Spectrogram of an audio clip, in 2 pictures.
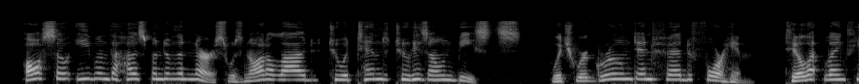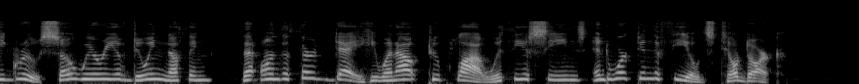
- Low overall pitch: No, high, 220 Hz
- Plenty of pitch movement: No, average, 4.3 semitones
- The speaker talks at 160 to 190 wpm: Yes, average, 185 wpm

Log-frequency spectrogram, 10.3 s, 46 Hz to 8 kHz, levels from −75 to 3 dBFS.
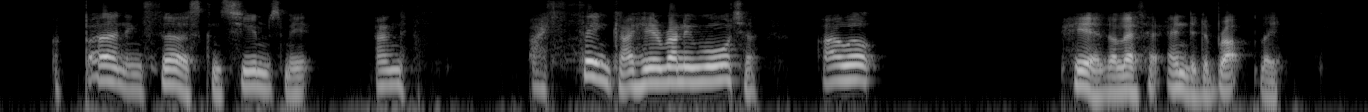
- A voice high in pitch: No, medium, 155 Hz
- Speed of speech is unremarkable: No, slow, 115 wpm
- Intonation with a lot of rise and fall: Yes, wide, 6.4 semitones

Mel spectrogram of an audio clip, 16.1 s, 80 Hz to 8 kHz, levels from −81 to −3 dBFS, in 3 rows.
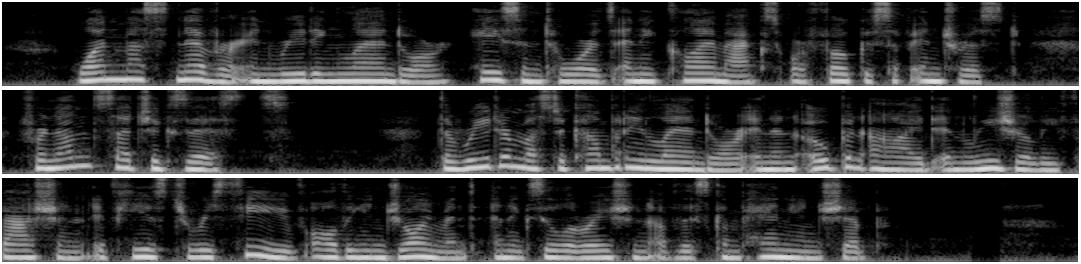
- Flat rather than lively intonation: Yes, narrow, 2.3 semitones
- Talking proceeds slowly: No, average, 160 wpm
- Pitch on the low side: No, high, 200 Hz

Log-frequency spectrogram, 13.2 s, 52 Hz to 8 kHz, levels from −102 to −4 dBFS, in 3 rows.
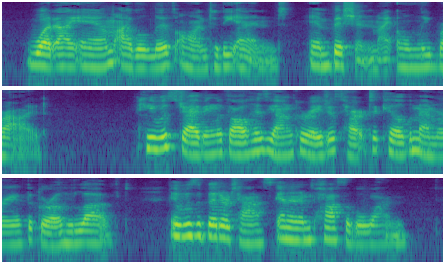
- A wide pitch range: No, average, 3.7 semitones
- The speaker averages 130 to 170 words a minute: No, average, 180 wpm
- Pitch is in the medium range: Yes, medium, 170 Hz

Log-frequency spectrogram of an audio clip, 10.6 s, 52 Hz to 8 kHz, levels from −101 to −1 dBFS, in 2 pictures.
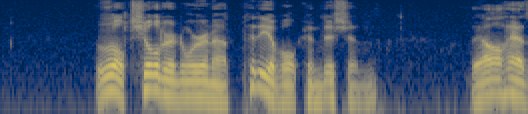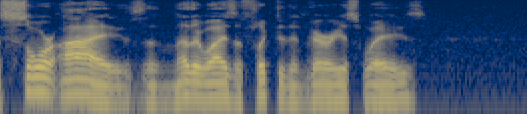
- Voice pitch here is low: Yes, low, 100 Hz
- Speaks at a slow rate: Yes, slow, 115 wpm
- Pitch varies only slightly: No, average, 3.7 semitones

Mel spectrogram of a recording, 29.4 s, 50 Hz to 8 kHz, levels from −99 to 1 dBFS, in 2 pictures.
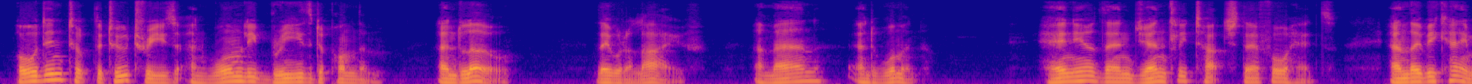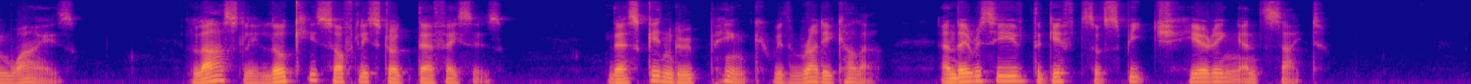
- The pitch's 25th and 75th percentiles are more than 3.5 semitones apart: Yes, average, 4.3 semitones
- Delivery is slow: Yes, slow, 110 wpm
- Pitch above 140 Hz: No, low, 105 Hz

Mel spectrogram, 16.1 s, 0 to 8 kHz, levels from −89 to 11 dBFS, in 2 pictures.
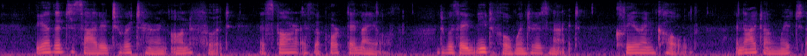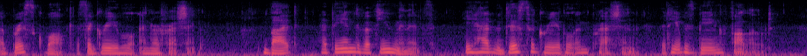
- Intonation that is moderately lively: Yes, average, 4.1 semitones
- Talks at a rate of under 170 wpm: No, average, 190 wpm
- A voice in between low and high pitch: No, low, 115 Hz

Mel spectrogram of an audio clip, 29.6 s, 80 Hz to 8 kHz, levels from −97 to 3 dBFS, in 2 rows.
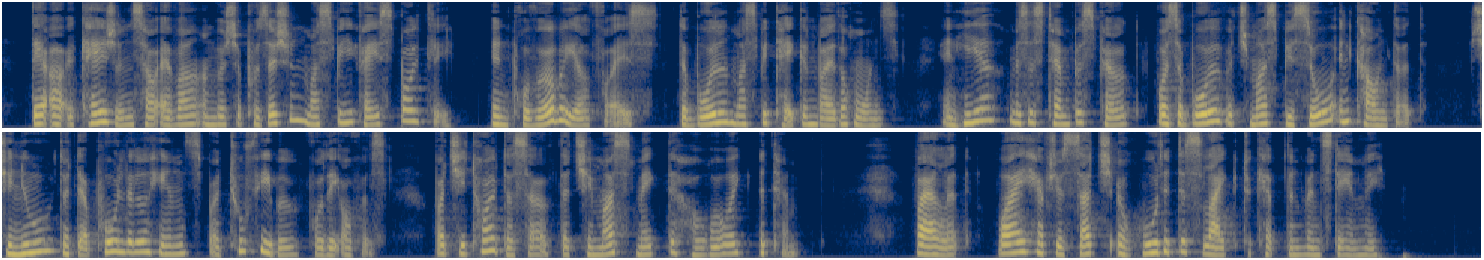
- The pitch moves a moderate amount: Yes, average, 4.3 semitones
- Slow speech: No, average, 145 wpm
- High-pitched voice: Yes, high, 195 Hz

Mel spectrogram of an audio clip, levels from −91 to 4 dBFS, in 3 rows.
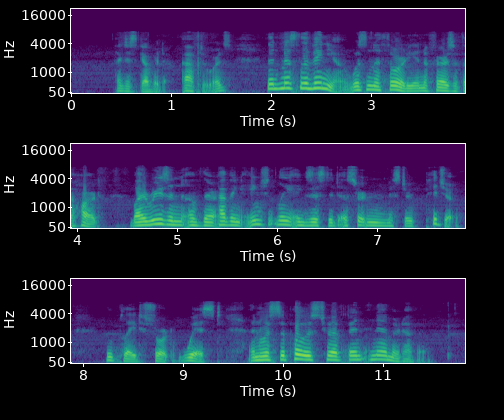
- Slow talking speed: No, average, 195 wpm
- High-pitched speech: No, medium, 160 Hz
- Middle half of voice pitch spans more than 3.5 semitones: Yes, average, 5.2 semitones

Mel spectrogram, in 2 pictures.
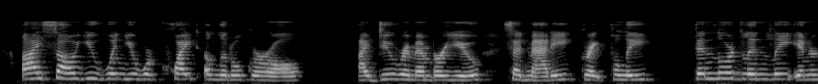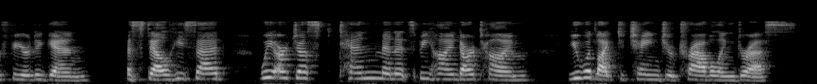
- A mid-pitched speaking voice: No, high, 230 Hz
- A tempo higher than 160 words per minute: No, average, 150 wpm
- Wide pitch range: No, average, 3.6 semitones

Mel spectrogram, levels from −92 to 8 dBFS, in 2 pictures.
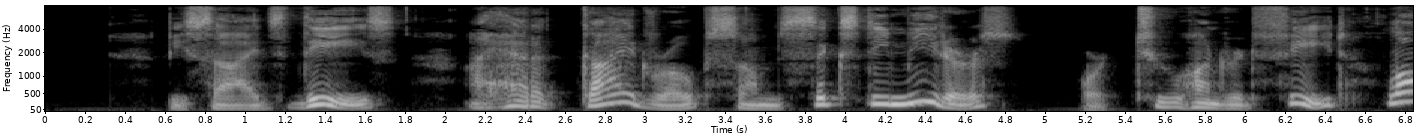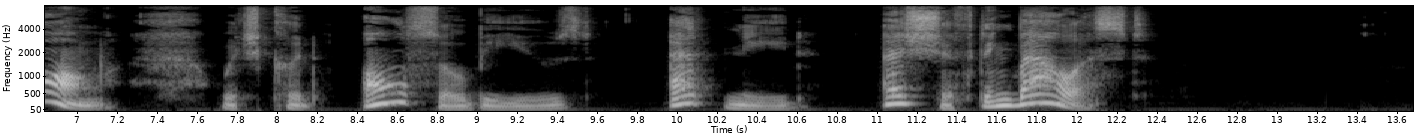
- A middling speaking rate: No, slow, 100 wpm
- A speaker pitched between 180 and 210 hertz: No, low, 135 Hz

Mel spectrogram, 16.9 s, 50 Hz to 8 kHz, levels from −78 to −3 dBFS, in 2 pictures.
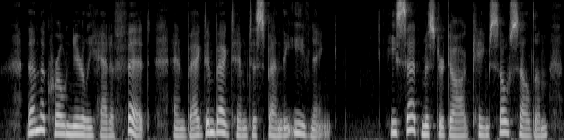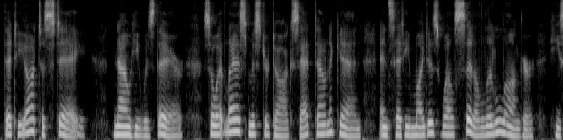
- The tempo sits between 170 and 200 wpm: Yes, average, 185 wpm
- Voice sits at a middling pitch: Yes, medium, 180 Hz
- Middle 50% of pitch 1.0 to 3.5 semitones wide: No, average, 4.0 semitones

